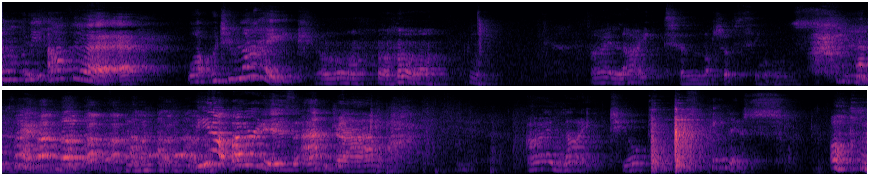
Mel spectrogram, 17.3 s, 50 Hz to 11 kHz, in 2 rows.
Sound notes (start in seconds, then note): 4.5 murmuring; 8.2 laughing; 8.5 sighing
